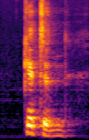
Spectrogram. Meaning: a young cat; kitten
- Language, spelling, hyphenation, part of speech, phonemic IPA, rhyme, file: Dutch, kitten, kit‧ten, noun, /ˈkɪtən/, -ɪtən, Nl-kitten.ogg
